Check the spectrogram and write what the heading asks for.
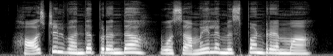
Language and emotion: Tamil, sad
